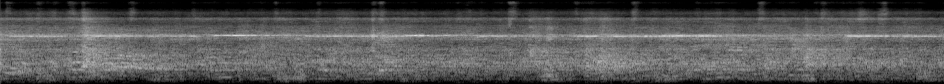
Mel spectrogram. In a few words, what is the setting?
subway station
